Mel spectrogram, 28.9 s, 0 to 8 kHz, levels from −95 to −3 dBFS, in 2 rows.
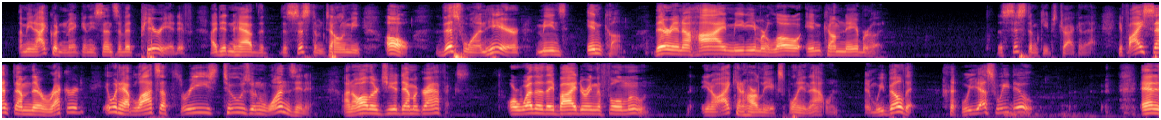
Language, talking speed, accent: English, 180 wpm, American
